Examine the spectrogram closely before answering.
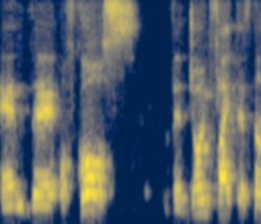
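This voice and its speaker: At a moderate pace, a man with an Israeli accent speaks in a dark, mellow tone at a fairly high pitch. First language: Hebrew. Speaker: defense agency director, retired air force colonel. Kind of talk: presentation and interview. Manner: halting, frequent fillers. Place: office. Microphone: video call.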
